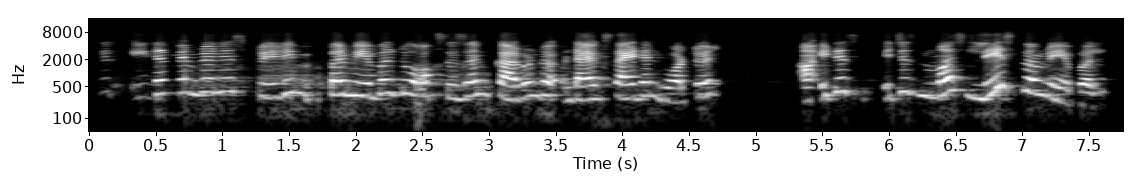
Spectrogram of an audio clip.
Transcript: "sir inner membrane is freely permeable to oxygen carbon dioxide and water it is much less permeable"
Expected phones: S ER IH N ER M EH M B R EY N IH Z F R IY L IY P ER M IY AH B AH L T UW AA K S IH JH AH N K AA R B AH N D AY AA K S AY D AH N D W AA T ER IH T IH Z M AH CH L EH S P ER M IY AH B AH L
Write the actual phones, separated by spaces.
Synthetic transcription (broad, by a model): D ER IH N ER M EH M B R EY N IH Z P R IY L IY P ER M IY AH B AH L T UW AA K S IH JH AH N K AA R B AH N D AY AA K S AY D AH N D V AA T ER IH T IH Z M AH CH L EH S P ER M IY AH B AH L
